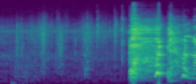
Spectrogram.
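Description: A soft faint intake and throat sounds lead into a burst of loud, harsh coughing, several rough coughs close to the mic.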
